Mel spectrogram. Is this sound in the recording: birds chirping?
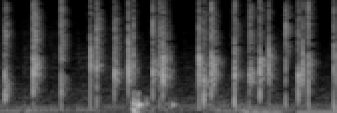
no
